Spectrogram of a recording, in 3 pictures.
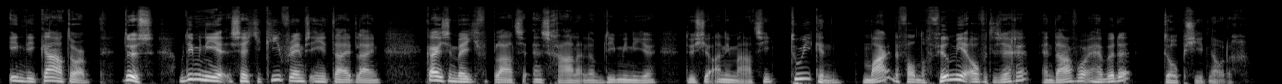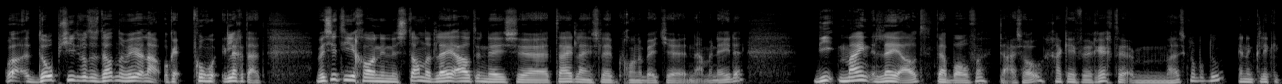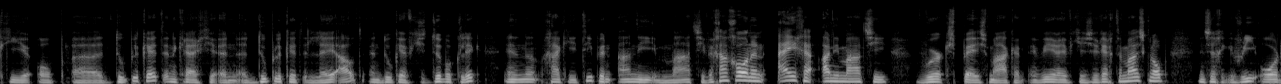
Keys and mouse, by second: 16.4-19.9 drag.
